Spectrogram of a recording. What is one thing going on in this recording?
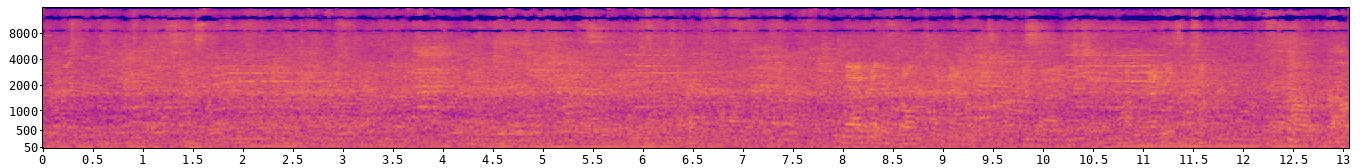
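Many voices murmur nearby in a busy room.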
